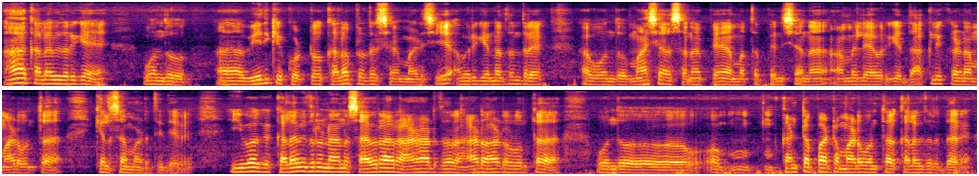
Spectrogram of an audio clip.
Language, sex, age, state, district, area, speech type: Kannada, male, 60+, Karnataka, Gulbarga, urban, spontaneous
